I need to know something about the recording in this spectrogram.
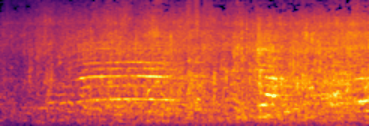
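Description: A crowd of fans sings and chants outdoors.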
